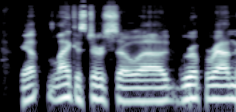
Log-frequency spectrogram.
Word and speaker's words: Lancaster: and then also Lancaster which nobody but people in Pennsylvania know how to pronounce that word it's lanter lanter yeah yep Lancaster so uh grew up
